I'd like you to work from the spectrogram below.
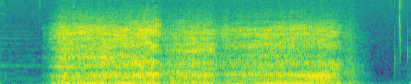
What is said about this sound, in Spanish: Pues Spybar fue el encargado de crear esos efectos de sonido de King Kong, ¿no? Y vamos a y traigo una serie de efectos. Vamos a escuchar uno. Uno. ¿Te parece? Vamos a escuchar simplemente los rugidos de King Kong.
